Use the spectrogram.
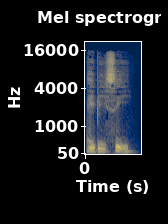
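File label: "abc", British English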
